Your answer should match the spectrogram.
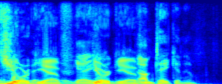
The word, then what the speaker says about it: Georgiev: Gorgiev. Georgiev.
